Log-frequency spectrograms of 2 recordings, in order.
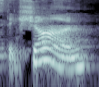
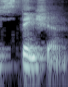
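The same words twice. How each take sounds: First: The stress is on the second syllable. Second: The stress is on the first syllable. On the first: The speaker calls it wrong. "I don't say station" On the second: The speaker calls it right. "I say station"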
